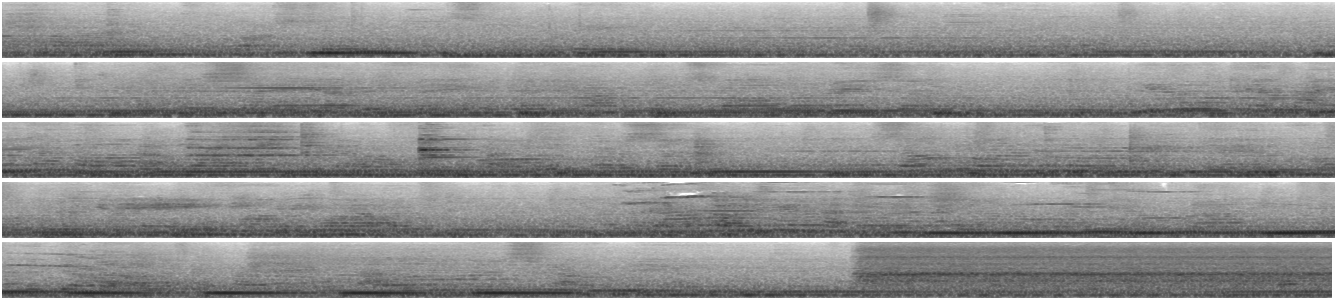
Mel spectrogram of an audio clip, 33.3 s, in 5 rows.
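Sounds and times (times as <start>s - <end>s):
overlapping voices in a drip coffee joint in eastern Seattle: 0.0s - 33.3s
dishes clinking: 14.2s - 15.9s.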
